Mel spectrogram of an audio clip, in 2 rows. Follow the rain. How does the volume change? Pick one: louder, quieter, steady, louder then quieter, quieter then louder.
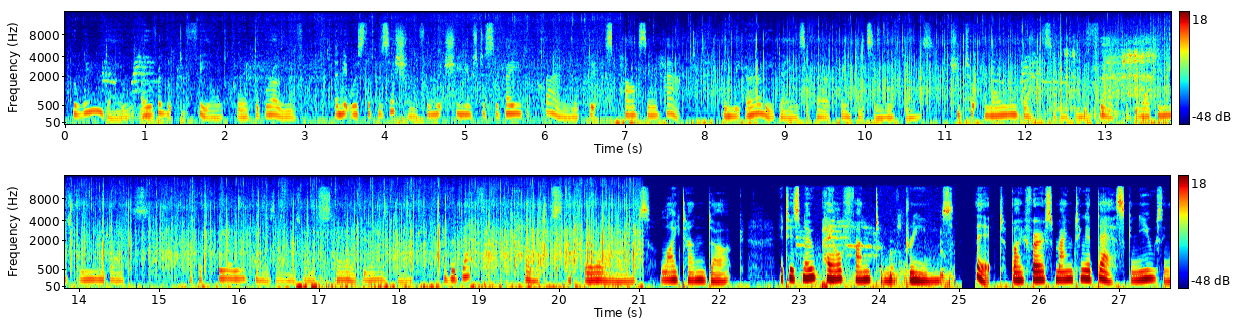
louder.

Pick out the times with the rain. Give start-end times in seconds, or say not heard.
0.0-21.1.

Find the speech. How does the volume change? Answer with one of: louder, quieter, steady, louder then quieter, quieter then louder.
louder.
